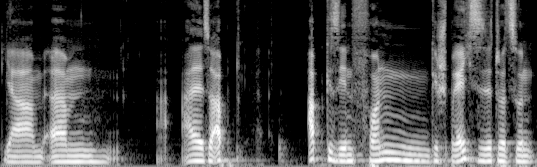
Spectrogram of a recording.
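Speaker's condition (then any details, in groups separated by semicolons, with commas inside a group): Stuttering; plays less of a role in small talk than years ago; stutters more or less depending on day and situation, fluent in familiar routine settings; repeated sounds, prolonged sounds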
